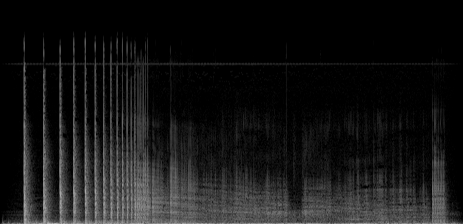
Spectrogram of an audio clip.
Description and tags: A marble dropped onto a desk, rolls a bit, hits an edge and stops. The original recording has been edited to improve and lengthen sound.
rolling, marble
